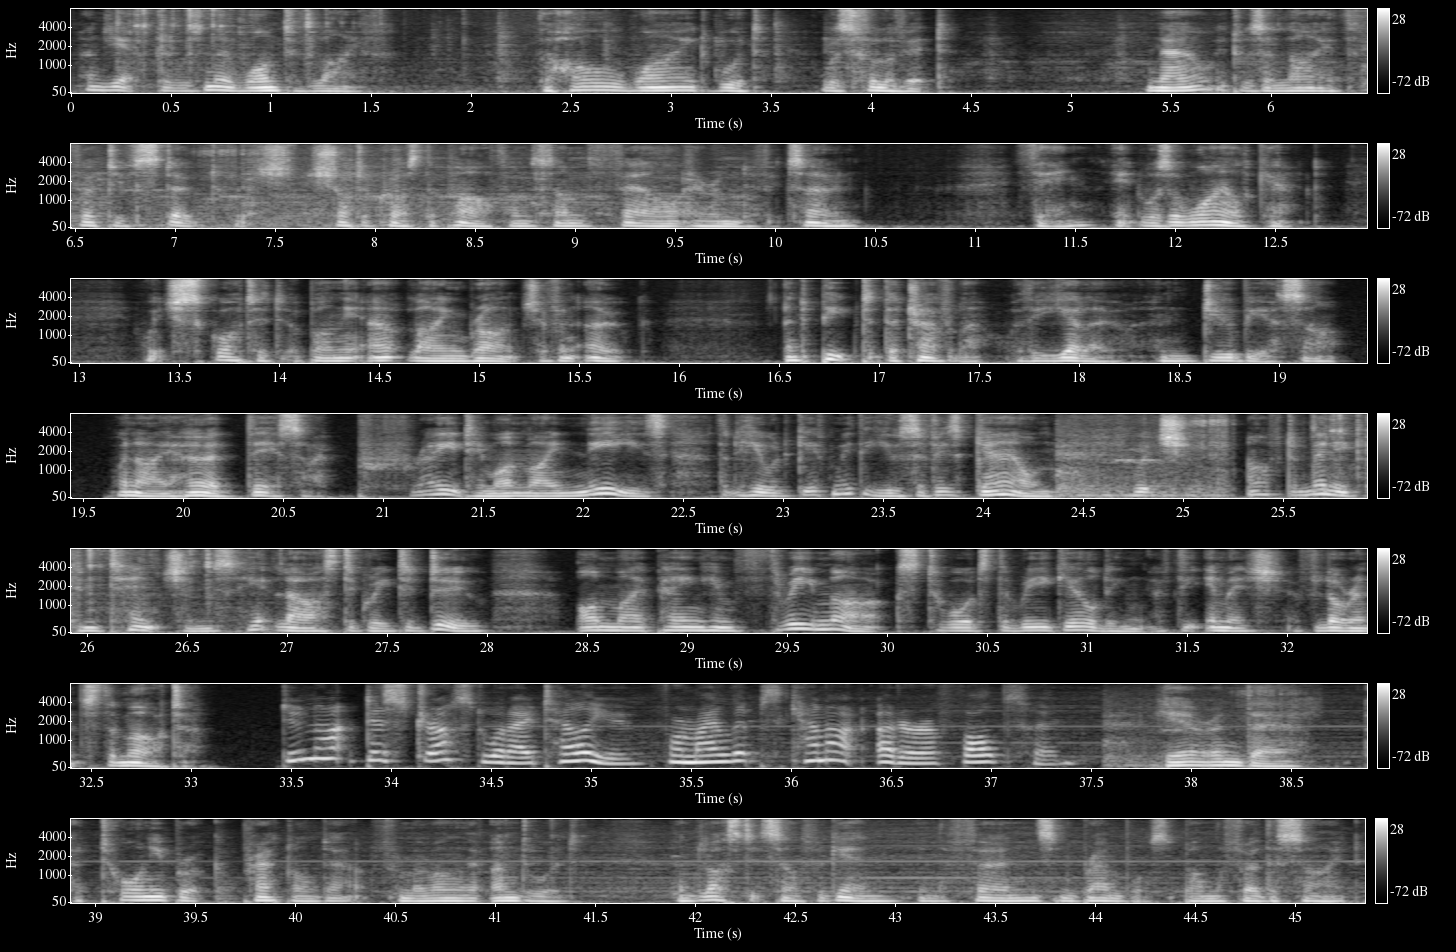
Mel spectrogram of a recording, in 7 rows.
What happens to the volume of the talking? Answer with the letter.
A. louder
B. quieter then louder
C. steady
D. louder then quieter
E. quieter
C.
